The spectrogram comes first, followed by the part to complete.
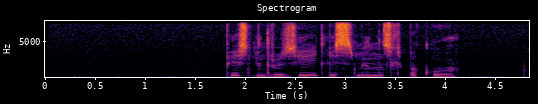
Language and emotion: Russian, neutral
